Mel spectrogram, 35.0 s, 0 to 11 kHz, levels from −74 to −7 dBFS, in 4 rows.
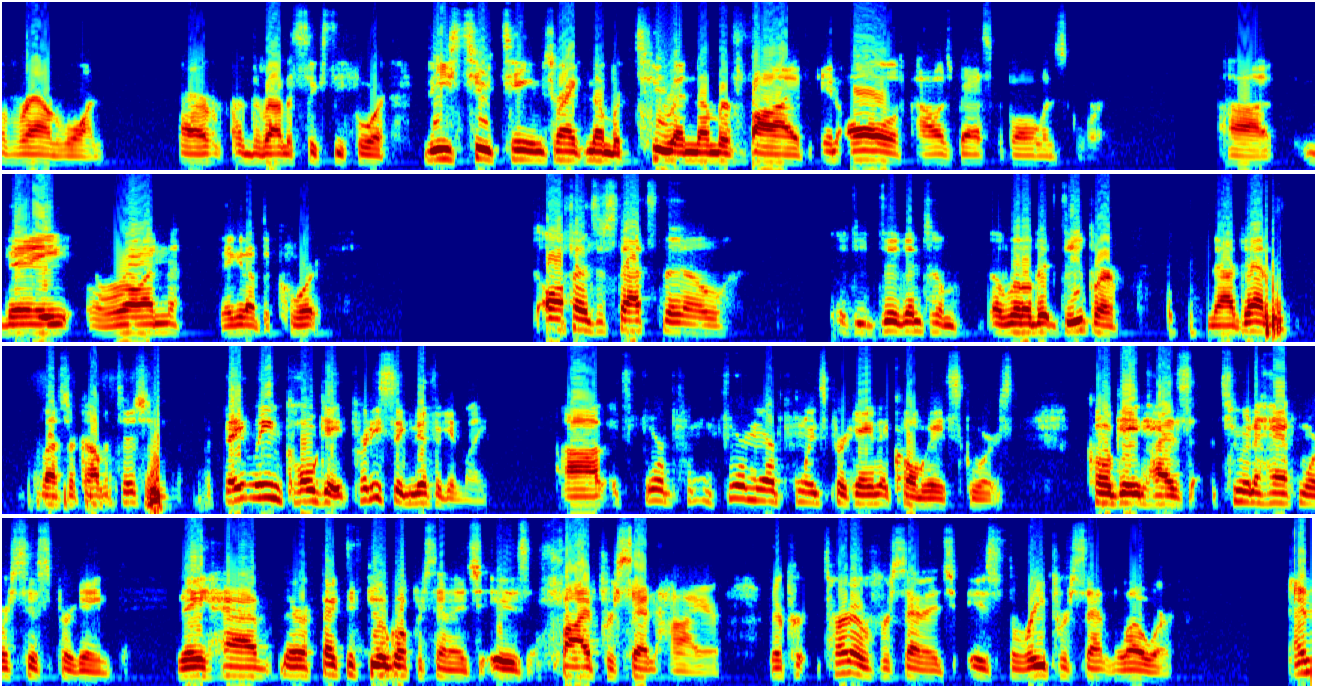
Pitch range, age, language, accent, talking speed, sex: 120-170 Hz, 20-39, English, American, 160 wpm, male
